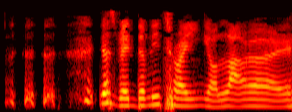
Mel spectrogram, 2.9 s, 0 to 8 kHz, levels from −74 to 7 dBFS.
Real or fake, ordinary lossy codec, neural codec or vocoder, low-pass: real; MP3, 24 kbps; none; 7.2 kHz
